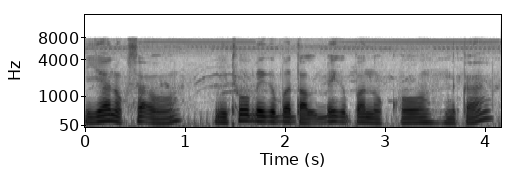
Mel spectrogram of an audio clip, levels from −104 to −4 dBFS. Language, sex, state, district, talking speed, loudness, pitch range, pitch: Garo, male, Meghalaya, South Garo Hills, 85 wpm, -16 LUFS, 105-130 Hz, 115 Hz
